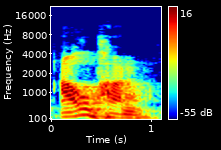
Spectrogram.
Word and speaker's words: আহ্বান: তোমরা একটু খেয়াল রাখবে যে আহ্বান বানানটি রয়েছে আ, হয় বয় আকার, দন্তন্য। এর উচ্চারণটি আমরা করব আহ্বান, এটা আমরা সবাই খেয়াল রাখব।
